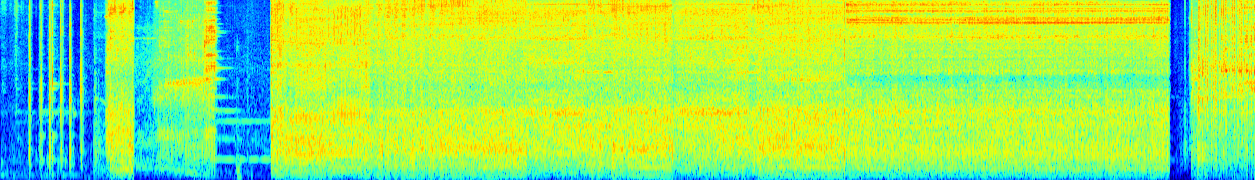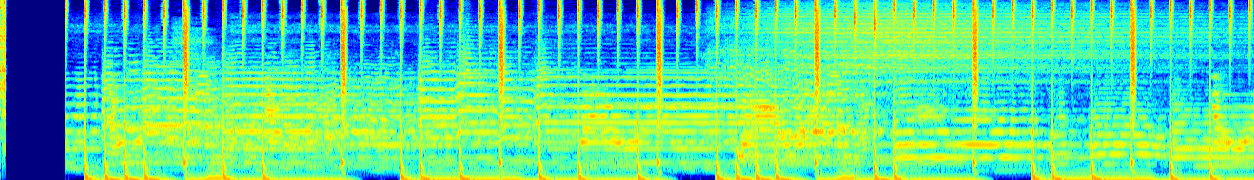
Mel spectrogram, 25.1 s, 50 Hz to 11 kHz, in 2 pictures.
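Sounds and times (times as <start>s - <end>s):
hammer drill boring into concrete: 2.7s - 12.6s.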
